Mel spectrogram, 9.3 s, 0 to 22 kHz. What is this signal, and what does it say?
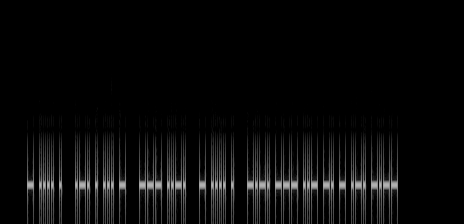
Morse code, heard as a keyed tone, about 30 wpm, 700 Hz. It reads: THE REST OF THE COUNTRY
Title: Sets of 5 Words 30wpm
